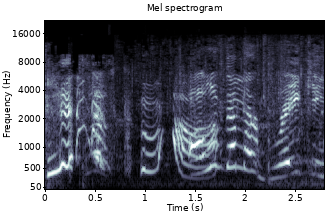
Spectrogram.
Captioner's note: kids laughing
